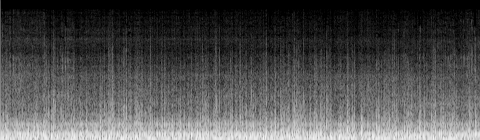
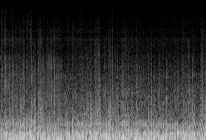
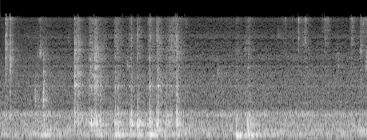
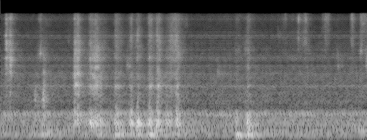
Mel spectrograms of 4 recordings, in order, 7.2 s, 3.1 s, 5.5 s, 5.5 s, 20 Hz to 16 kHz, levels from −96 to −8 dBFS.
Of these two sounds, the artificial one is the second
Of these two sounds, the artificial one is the second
